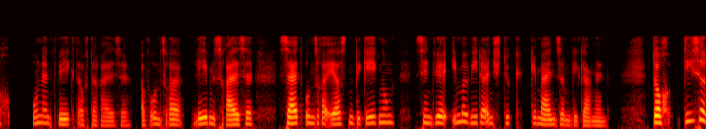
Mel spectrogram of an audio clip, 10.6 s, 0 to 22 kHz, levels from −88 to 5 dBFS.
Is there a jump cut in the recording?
yes; 2 cuts; at 2.0 s, 2.8 s

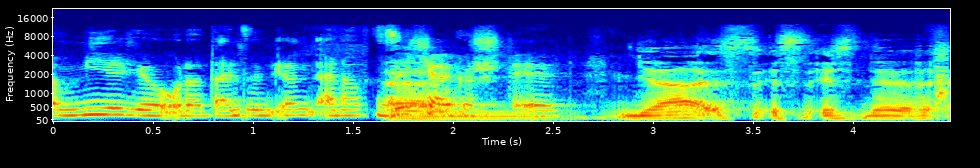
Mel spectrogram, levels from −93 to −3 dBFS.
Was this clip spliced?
yes; 2 cuts; at 1.0 s, 1.6 s

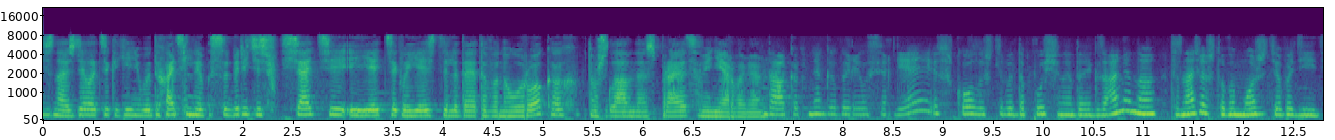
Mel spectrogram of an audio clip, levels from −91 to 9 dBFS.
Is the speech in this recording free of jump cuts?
no; 6 cuts; at 1.6 s, 2.3 s, 3.6 s, 5.6 s, 6.6 s, 9.5 s

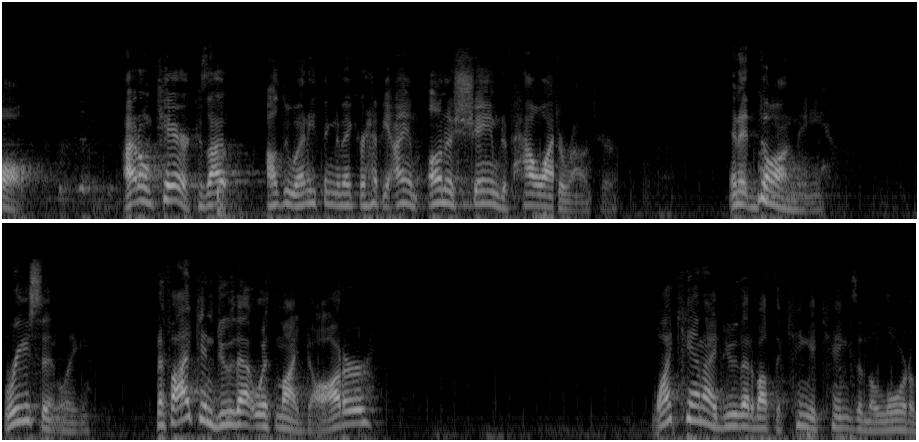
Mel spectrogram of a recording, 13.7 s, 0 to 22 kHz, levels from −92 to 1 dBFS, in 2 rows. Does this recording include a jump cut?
yes; 3 cuts; at 4.1 s, 5.7 s, 8.0 s

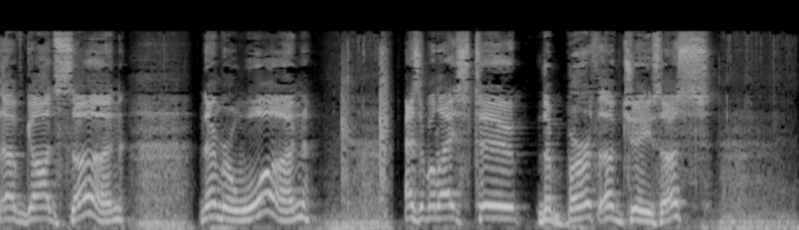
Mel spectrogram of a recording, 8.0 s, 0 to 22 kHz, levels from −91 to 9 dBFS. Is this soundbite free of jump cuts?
yes; 0 cuts

